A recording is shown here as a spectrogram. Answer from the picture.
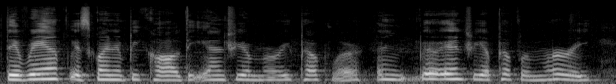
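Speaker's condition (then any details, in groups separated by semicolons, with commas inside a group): Cerebral palsy; wheelchair user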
